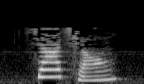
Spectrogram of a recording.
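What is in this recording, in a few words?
"加强", Mandarin Chinese; hsk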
